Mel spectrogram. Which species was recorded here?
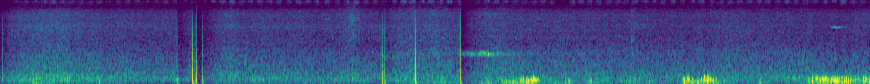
Tettigonia viridissima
